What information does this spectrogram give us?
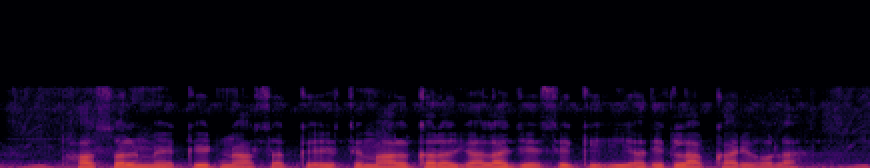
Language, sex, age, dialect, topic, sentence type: Bhojpuri, male, 31-35, Western, agriculture, statement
